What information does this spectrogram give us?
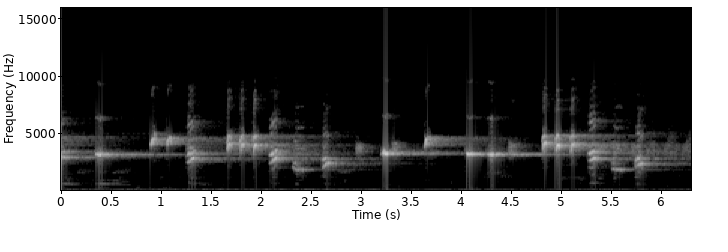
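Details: Brown-throated sunbird song for training cage birds: energetic, jumbled twittering of high chirps and downslurred notes over a thin continuous whistle, in quick successive phrases.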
